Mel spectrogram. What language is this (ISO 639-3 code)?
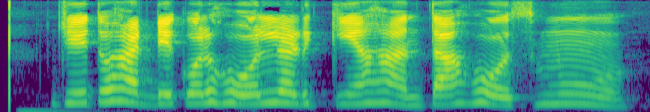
pan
